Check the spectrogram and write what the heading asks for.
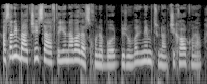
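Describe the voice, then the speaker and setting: Weary pleading young mother, put on by a female storyteller, slightly high. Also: no echo, lightly acted. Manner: tired, pleading.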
